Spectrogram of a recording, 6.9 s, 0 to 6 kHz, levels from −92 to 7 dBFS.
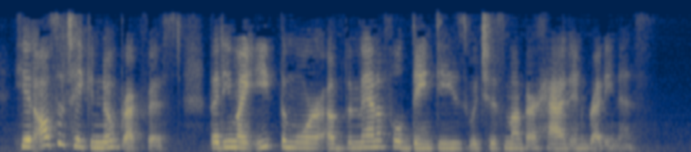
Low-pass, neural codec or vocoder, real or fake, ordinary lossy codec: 5.4 kHz; codec, 16 kHz, about 1 kbps, DyCAST, with the encoder's durations; fake; MP3, 32 kbps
